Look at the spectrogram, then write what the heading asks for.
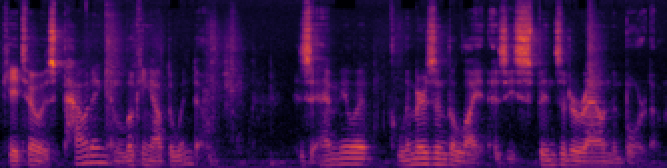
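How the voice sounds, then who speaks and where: A man reading the stage directions and narration of a script at a table read in a steady, matter-of-fact way. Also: on the low side, a little fast, a little hiss or hum.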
